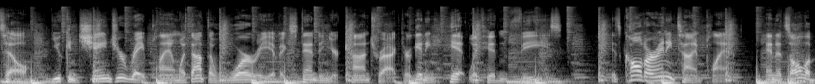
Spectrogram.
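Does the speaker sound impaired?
No.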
